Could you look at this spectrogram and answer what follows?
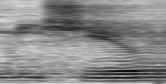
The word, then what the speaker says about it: Michaud: M-I-C-H-A-U-D, and actually, it's more of like a French last name, so I pronounce it Michaud, but most people pronounce it Mishu, and there's a lot of other iterations to that as well.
